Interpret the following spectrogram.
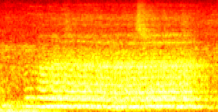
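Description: A woman's voice holds one long, level note for about two seconds, like a drawn-out vowel or hum, and stops near the end.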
